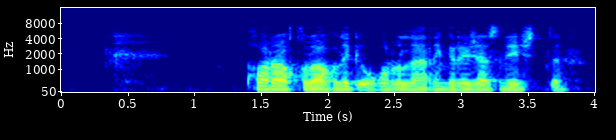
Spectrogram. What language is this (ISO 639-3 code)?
uzb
